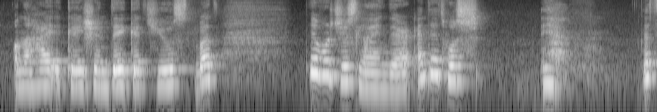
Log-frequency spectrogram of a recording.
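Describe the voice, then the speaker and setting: Against noticeable background noise, a woman with a Dutch accent and a fairly high pitch speaks at a moderate pace with lively intonation and long, frequent pauses. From Netherlands. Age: 50s. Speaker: beauty vlogger. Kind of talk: casual vlog talk. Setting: home, filming with ring light.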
